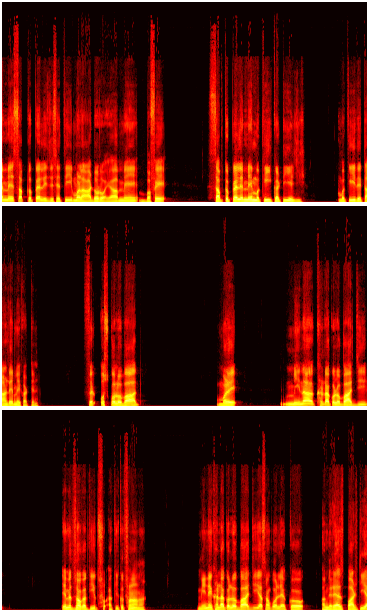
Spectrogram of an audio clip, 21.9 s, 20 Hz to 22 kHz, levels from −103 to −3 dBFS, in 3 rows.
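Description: No technical faults can be heard anywhere in this speech recording. Nothing in it points to a problem with how the sound was captured, carried or played back.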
